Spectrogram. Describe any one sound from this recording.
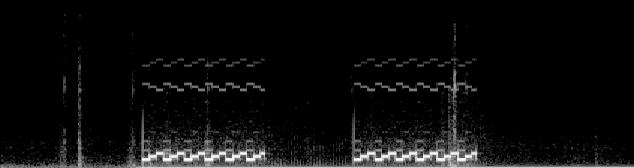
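An electronic telephone rings in short warbling bursts.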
